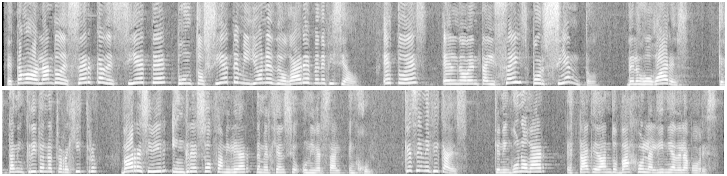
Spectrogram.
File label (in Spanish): cuña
